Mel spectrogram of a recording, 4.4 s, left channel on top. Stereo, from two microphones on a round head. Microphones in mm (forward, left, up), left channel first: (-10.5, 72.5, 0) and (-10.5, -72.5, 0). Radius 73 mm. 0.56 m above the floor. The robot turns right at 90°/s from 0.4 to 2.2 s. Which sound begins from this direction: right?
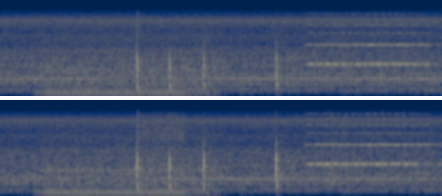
A violin, at 3.0 s.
